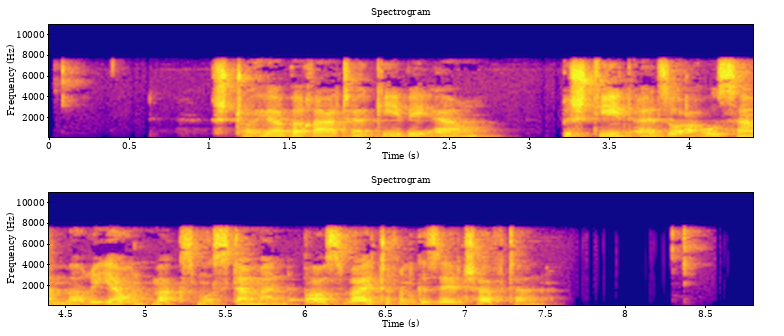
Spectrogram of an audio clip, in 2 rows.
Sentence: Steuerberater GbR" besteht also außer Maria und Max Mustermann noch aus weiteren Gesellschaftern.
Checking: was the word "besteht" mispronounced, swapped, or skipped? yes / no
no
